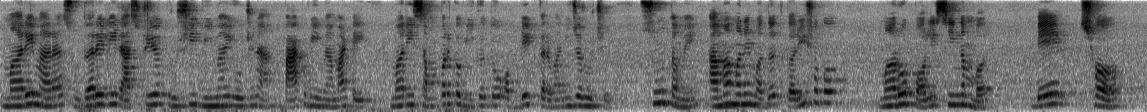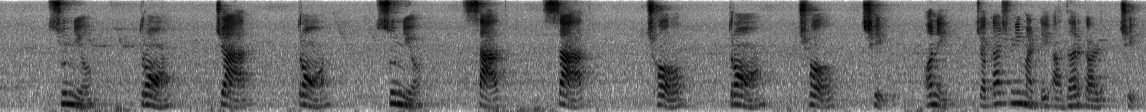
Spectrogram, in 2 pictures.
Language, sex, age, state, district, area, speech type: Gujarati, female, 45-60, Gujarat, Surat, urban, read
